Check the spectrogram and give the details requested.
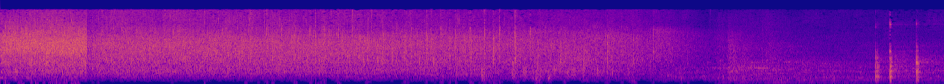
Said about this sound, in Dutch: ik zou zeggen, hartelijk applaus voor Mart.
